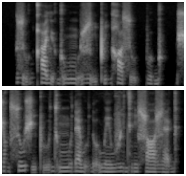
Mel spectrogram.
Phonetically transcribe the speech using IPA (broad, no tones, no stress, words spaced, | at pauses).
zṵɡ qʰælʲo̰ɡo̰wmːṵ ɮḭpʼiɡ χɒsṵpːuɡ | ʃɒɡsu ʃḭpʼṵdo̰ mːuɗæwṵɗo̰ wewvidri ɬɒɮæɡ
